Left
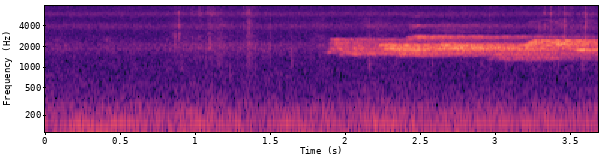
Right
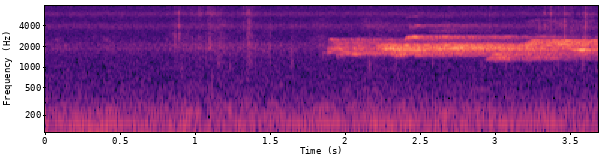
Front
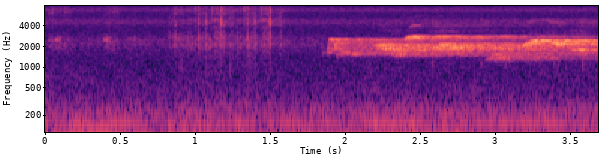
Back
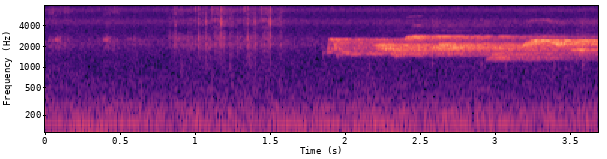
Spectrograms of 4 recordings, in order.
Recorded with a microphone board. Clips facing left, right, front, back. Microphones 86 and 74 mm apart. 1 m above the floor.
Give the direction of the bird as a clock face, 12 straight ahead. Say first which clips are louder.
Right 2 dB, even; 3 o'clock.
